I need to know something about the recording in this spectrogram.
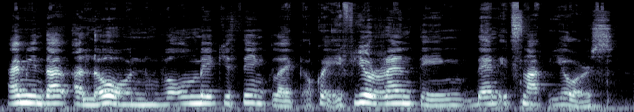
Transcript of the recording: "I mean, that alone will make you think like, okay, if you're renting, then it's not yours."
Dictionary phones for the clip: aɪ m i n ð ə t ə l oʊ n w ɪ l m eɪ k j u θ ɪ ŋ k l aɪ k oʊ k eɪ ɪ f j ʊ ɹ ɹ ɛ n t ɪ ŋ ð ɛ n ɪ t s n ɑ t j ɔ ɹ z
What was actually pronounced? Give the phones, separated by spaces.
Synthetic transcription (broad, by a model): aɪ m i n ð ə t ə l oʊ n w ɪ l m eɪ k j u θ ɪ ŋ k l aɪ k oʊ k eɪ ɪ f j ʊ ɹ ɹ ɛ n t ɪ ŋ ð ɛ n ɪ t s n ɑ t j ɔ ɹ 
